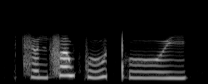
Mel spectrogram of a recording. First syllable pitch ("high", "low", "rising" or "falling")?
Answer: low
